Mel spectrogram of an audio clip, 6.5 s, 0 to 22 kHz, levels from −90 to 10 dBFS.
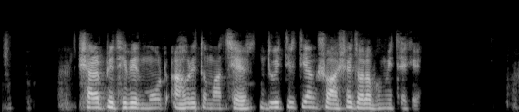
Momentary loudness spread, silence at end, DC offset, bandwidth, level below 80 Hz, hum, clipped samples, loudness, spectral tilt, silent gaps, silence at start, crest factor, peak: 11 LU; 1.25 s; under 0.1%; 7 kHz; -58 dBFS; none; under 0.1%; -18 LUFS; -7 dB/octave; none; 0.75 s; 18 dB; -2 dBFS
